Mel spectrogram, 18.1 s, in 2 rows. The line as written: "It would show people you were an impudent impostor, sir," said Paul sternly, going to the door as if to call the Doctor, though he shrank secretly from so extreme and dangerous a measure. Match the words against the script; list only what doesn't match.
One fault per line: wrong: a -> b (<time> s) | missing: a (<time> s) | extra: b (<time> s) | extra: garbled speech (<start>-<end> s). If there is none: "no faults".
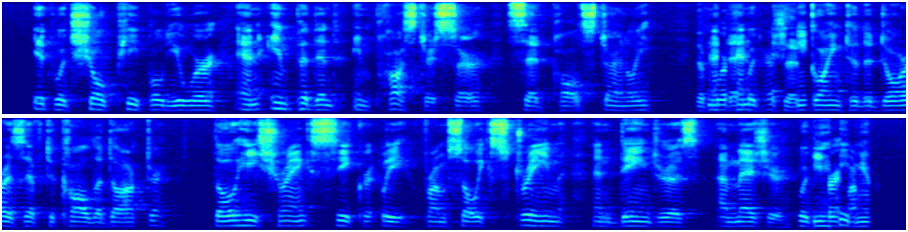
extra: garbled speech (6.9-8.1 s)
extra: garbled speech (17.0-17.7 s)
